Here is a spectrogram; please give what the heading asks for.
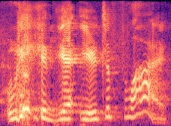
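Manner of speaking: slow, laughing sales talk; laughing pitch. Retold or imitated. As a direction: promise flight through giggles. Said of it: "I said".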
